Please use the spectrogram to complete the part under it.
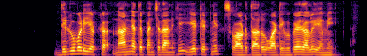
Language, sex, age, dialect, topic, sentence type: Telugu, male, 18-24, Southern, agriculture, question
